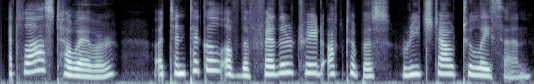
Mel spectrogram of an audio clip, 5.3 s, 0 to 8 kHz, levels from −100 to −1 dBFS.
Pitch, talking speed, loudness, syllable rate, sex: 245 Hz, 155 wpm, -17 LUFS, 5.1 syllables/s, female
